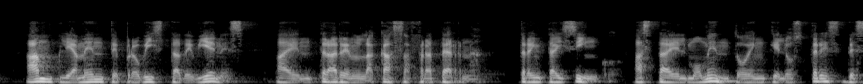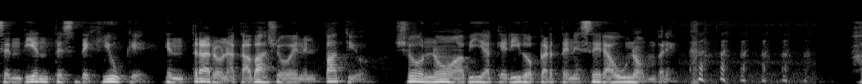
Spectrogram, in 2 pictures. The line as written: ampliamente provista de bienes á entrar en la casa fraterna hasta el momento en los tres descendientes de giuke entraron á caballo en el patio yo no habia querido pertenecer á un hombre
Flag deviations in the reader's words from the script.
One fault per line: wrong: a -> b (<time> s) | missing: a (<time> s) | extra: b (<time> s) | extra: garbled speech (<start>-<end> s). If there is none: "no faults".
extra: que (7.7 s)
